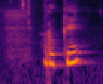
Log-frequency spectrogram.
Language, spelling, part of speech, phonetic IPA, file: Czech, ruky, noun, [ˈrukɪ], Cs-ruky.ogg
- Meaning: genitive singular of ruka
